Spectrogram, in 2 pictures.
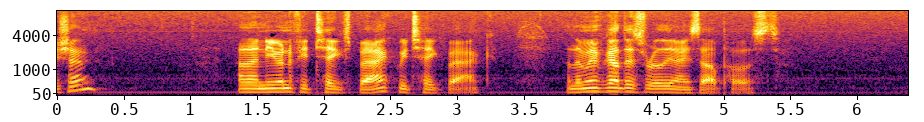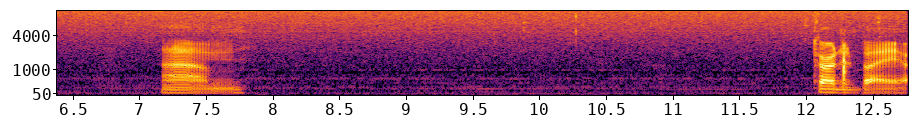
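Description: A man talks thoughtfully into a close microphone, in short bursts with pauses.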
